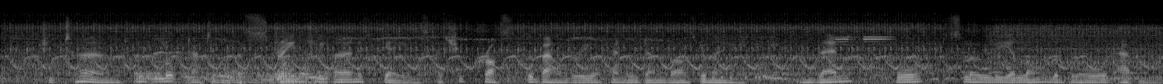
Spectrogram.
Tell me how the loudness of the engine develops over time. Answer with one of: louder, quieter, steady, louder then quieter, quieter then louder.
steady.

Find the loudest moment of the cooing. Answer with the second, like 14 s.
3 s.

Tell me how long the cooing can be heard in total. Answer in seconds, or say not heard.
4 s.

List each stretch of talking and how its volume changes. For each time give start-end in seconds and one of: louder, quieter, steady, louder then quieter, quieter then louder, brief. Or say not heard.
0.3-11.5 steady.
